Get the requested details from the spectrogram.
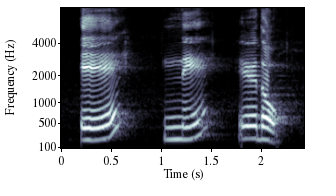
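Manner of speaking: enero drawn out very slowly, syllable by syllable.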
